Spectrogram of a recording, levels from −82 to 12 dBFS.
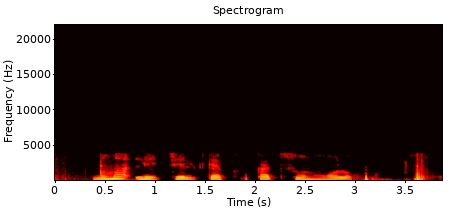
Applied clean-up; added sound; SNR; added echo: classical method Wiener filter.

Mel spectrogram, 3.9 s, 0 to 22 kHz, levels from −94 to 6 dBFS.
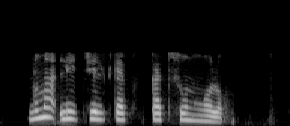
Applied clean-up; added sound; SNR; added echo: neural mask model DeepFilterNet 3.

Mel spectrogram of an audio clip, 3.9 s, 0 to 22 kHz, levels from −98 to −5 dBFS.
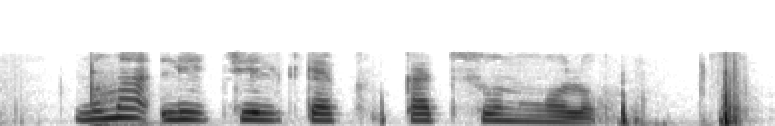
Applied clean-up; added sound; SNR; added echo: neural mask model RNNoise.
